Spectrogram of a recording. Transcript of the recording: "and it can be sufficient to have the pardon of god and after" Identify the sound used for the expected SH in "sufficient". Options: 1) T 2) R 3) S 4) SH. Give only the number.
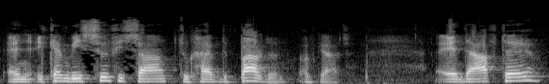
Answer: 3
